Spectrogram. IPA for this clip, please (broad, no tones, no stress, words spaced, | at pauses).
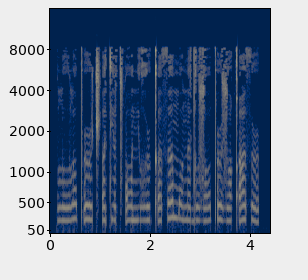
lo lɔpʼə˞t͡ʃʼɐ tʲɐt͡sʼɔnʲo ɣə˞kʼɐθɐmɔ nɐdozɔpʼə˞ zoqʼɐθə˞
